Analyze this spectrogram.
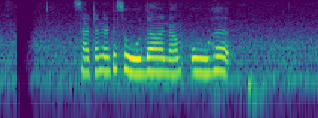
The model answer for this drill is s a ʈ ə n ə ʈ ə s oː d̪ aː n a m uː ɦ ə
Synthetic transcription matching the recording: s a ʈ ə n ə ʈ ə s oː d̪ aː n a m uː ɦ ə

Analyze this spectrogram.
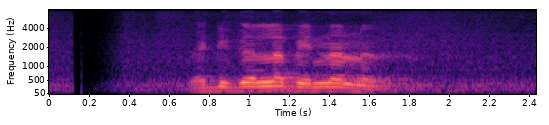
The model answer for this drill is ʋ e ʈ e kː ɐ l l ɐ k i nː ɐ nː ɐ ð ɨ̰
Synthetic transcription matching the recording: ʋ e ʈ i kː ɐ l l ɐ p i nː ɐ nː ɐ ð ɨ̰

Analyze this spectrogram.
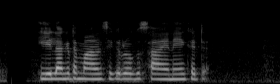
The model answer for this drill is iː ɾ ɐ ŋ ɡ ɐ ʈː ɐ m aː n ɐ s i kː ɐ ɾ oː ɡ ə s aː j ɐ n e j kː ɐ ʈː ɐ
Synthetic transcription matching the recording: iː l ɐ ŋ ɡ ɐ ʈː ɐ m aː n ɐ s i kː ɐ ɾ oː ɡ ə s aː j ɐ n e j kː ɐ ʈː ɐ

